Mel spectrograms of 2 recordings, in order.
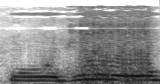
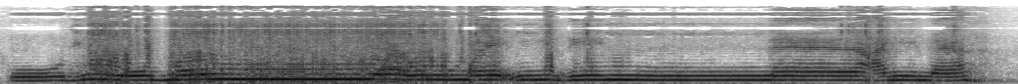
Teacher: مفيش تنوين دخل في الياء على طول · Term: الإدغام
